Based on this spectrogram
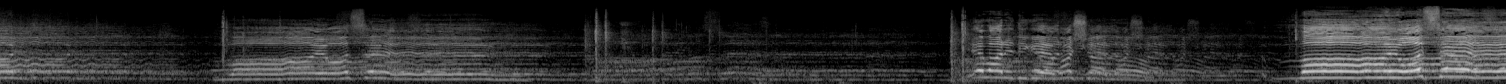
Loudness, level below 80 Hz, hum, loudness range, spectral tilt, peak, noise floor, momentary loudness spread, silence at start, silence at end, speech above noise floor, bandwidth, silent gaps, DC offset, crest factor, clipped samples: -20 LUFS; -64 dBFS; none; 22 LU; 0 dB/octave; -2 dBFS; -50 dBFS; 27 LU; 0 s; 0 s; 31 dB; 16.5 kHz; none; under 0.1%; 22 dB; under 0.1%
